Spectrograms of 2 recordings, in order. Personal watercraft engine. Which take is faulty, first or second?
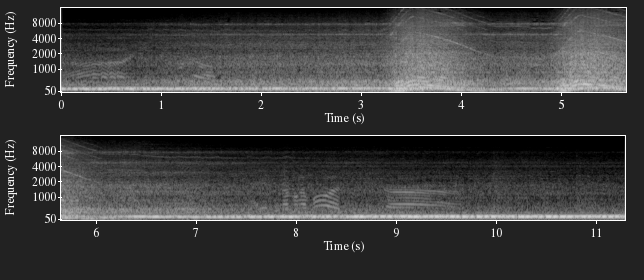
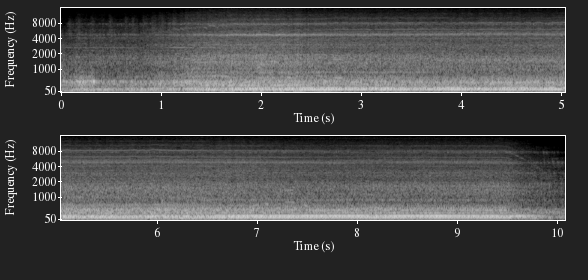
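second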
